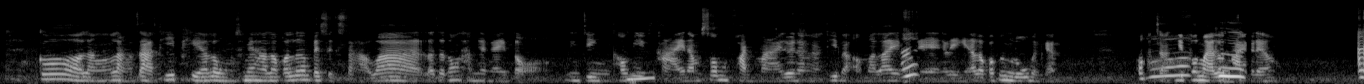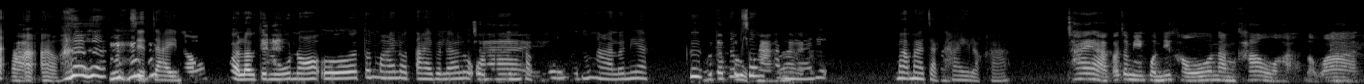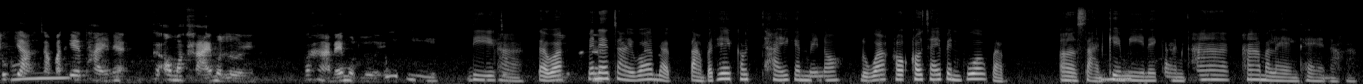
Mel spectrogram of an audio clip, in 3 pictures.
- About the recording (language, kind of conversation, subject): Thai, podcast, ควรเริ่มปลูกผักกินเองอย่างไร?
- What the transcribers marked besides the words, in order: static; distorted speech; other background noise; chuckle; laugh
